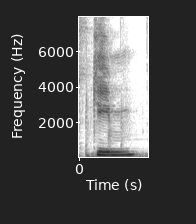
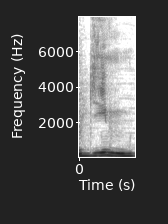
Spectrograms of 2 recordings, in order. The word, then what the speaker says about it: Kim: que nosotros lo pronunciamos Kim, pero en realidad es como Gim, como con G.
